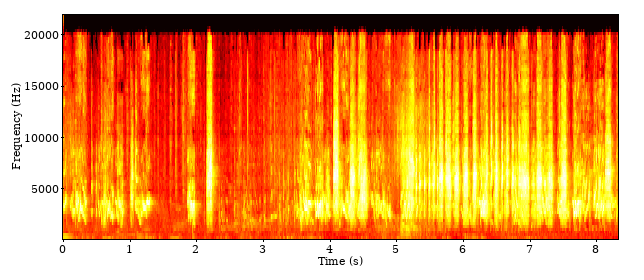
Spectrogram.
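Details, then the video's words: White budgerigars twittering and squawking in irregular quick chirps, becoming a fast dense chatter toward the end, with soft low notes underneath. "White Budgies Bird vlog | Parrot k mastiyun"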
